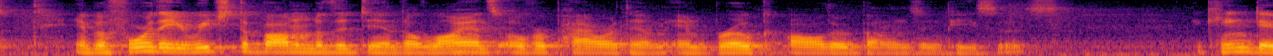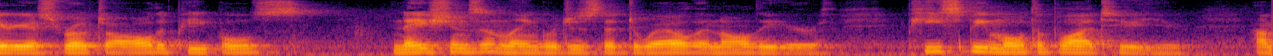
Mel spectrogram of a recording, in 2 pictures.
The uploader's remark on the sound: Sermon preached at East Frankfort Baptist Church on July 10, 2022 during evening worship.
